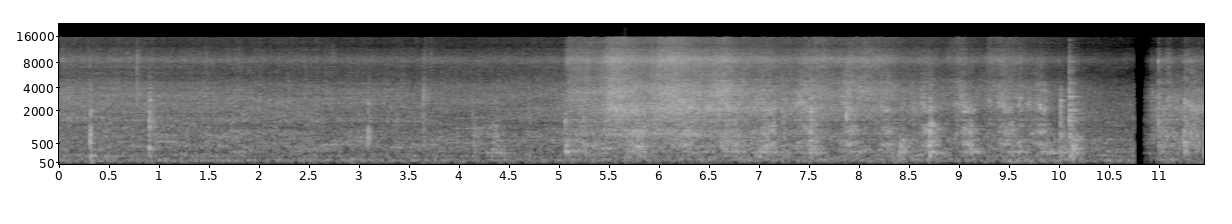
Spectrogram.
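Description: Spice masala with coriander powder sautéed in a pan for a pangas fish head dish, a soft continuous sizzle that grows louder midway, with scattered faint scrapes of a spatula.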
